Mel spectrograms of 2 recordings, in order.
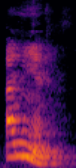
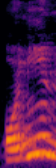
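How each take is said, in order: First: The first vowel sounds like 'uh'. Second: The first vowel sounds like 'o'. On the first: The speaker calls it right. "Correct pronunciation है इसकी, अनियन" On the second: The speaker calls it wrong. "ये word ओनियन नहीं होता"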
